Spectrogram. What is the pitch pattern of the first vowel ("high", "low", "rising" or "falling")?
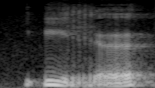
falling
